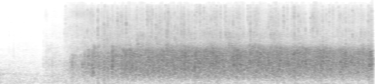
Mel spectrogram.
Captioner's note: audience applauding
